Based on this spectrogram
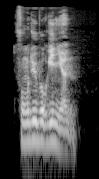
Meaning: dice of beef cooked in a caquelon of boiling flavoured oil directly at the table
- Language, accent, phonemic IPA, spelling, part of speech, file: French, France, /fɔ̃.dy buʁ.ɡi.ɲɔn/, fondue bourguignonne, noun, LL-Q150 (fra)-fondue bourguignonne.wav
